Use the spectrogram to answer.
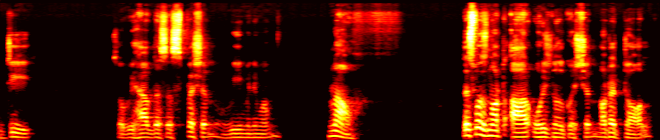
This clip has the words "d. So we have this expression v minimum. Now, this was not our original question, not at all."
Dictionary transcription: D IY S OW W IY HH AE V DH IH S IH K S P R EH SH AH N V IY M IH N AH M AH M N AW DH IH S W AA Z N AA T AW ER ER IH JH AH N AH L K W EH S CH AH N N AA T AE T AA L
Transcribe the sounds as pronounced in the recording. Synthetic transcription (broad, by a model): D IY S OW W IY HH AE V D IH S IH K S P R EH SH AH N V IY M IH N AH M AH M N AW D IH S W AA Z N AA T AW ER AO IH JH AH N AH L K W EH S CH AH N N AA T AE T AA L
